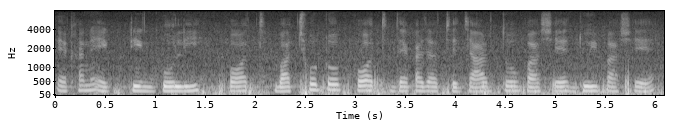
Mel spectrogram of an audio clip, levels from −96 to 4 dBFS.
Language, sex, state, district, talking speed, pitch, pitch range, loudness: Bengali, male, Tripura, West Tripura, 135 wpm, 155 Hz, 150-165 Hz, -16 LUFS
